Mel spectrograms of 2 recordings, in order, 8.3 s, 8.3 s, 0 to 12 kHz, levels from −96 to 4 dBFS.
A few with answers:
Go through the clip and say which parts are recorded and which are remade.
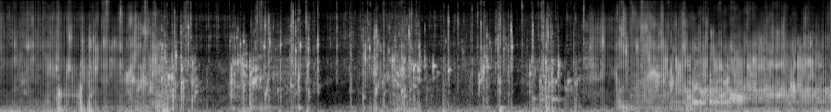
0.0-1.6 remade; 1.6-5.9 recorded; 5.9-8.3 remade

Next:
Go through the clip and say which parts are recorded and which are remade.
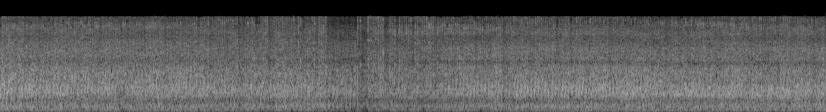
0.0-1.4 remade; 1.4-4.4 recorded; 4.4-8.3 remade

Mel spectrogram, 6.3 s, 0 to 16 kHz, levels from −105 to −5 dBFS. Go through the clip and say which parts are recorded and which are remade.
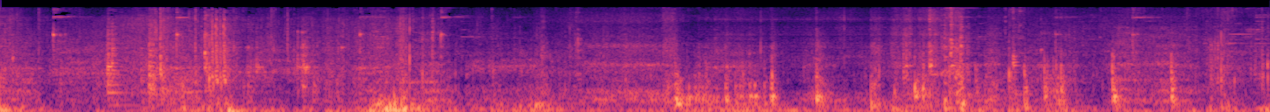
0.0-3.5 recorded; 3.5-4.7 remade; 4.7-6.4 recorded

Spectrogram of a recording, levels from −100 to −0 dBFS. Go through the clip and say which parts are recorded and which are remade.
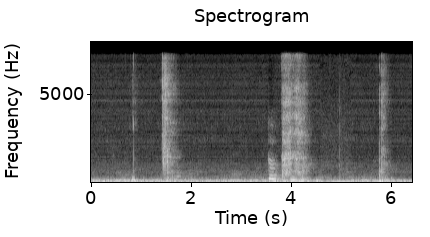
0.0-4.6 remade; 4.6-5.2 recorded; 5.2-6.4 remade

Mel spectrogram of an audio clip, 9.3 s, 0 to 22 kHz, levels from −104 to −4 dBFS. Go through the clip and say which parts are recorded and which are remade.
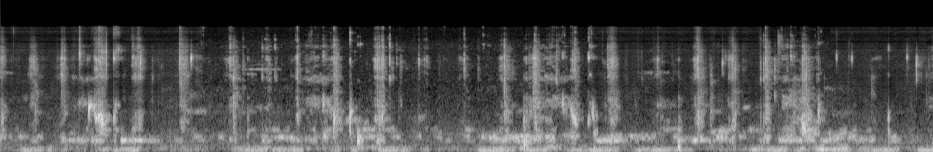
0.0-2.0 remade; 2.0-5.9 recorded; 5.9-7.6 remade; 7.6-8.3 recorded; 8.3-9.3 remade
